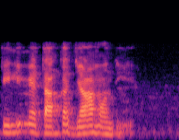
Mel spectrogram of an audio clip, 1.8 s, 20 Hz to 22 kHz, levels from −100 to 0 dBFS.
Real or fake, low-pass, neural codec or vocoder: fake; 7.2 kHz; vocoder, 22.05 kHz, 80 mel bands, HiFi-GAN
